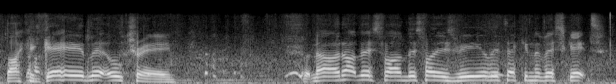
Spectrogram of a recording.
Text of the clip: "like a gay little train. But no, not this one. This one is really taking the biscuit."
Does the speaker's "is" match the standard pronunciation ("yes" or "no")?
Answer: yes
